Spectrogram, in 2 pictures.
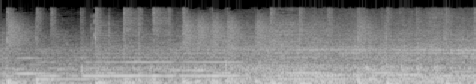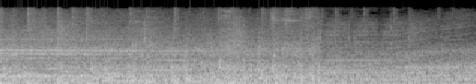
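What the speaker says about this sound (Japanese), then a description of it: "こちらを通過する貨物列車を見ながらしばらく待ちましょう" A JR Freight train rolls past on the Osaka Freight Terminal line, a steady loud rumble of wheels and clattering cars with faint squealing tones, continuous throughout.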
